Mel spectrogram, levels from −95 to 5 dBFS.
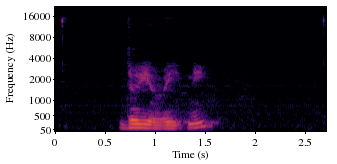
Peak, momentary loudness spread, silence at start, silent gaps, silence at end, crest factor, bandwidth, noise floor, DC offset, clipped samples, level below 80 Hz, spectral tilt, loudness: -26 dBFS; 16 LU; 0.65 s; none; 1.15 s; 18 dB; 16 kHz; -82 dBFS; under 0.1%; under 0.1%; -78 dBFS; -9 dB/octave; -40 LUFS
